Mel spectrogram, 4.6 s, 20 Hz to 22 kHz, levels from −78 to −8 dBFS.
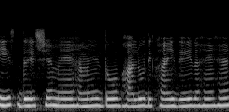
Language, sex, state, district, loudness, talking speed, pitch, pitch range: Hindi, female, Bihar, Bhagalpur, -29 LUFS, 130 wpm, 245 Hz, 240-250 Hz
